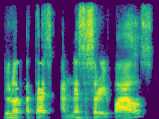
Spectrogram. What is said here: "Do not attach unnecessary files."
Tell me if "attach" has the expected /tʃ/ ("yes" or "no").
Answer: no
